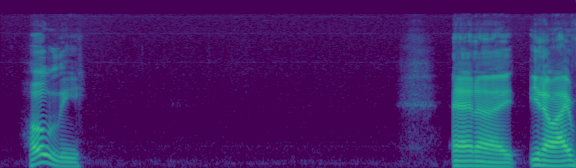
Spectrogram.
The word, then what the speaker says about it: Holi: so I'm like oh it's pronounced Howley I was like is it holy or is it Holly h-o-l-i right it's pronounced holy and uh you know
